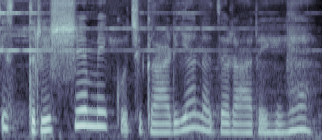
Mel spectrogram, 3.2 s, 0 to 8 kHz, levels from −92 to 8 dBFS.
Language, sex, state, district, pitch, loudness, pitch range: Hindi, female, Assam, Kamrup Metropolitan, 220 Hz, -16 LUFS, 190-275 Hz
